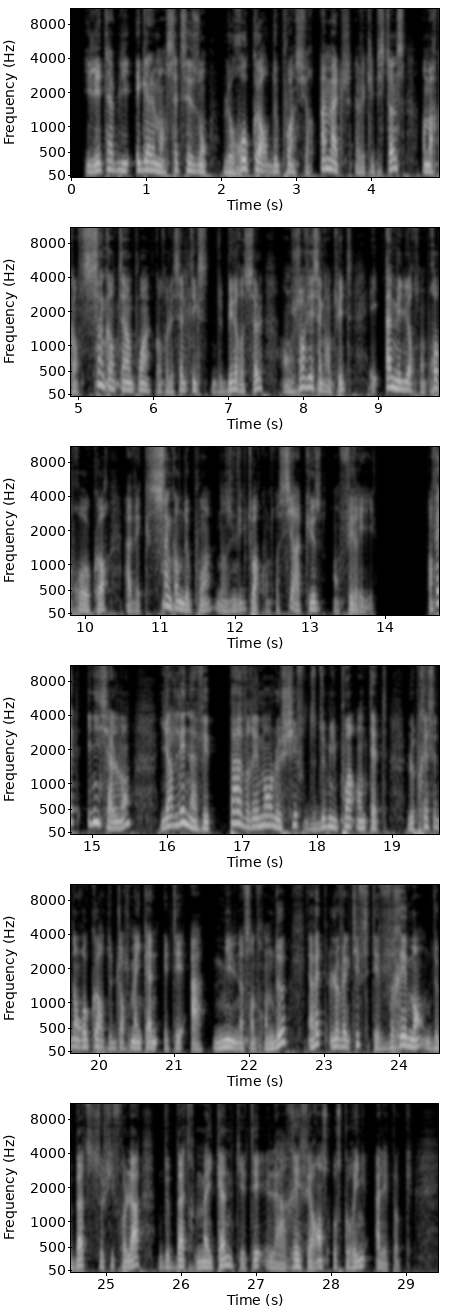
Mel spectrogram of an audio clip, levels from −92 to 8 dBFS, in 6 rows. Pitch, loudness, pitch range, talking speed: 125 Hz, -27 LUFS, 105-150 Hz, 175 wpm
